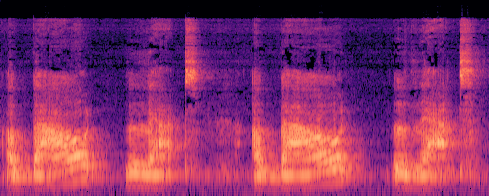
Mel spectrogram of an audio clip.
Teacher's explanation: The tongue tip stays up for the T and goes straight into the TH sound. The tongue tip goes under the front teeth for the TH sound. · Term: held T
